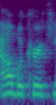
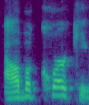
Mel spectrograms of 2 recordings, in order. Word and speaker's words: Albuquerque: I am in Albuquerque, New Mexico. Yay! But you said it wrong. It's Albuquerque.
